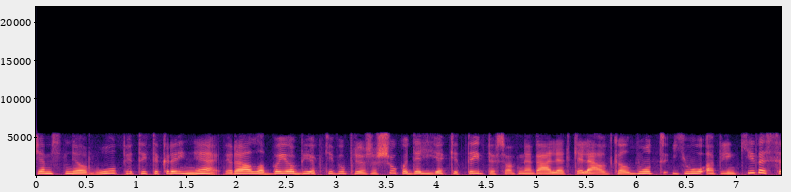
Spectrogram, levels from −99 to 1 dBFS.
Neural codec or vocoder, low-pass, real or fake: codec, 16 kHz, 0.8 kbps, ZipCodec; 5.4 kHz; fake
